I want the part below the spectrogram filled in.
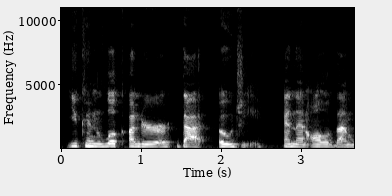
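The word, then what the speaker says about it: Ougi: O U Gi, pronounced OG. Okay. Thank you, Kesha. Kesha's here to fact check me. I appreciate that. Yeah, OG.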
